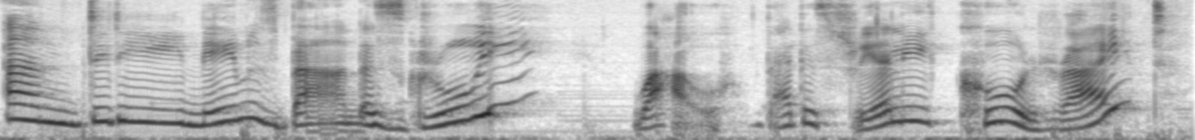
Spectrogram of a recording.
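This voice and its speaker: Hosting a children's story reading, a woman reads aloud with expression and care, pausing to explain things and ask young listeners questions. Her voice is a little high, gravelly and very animated, with faint music in the background.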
